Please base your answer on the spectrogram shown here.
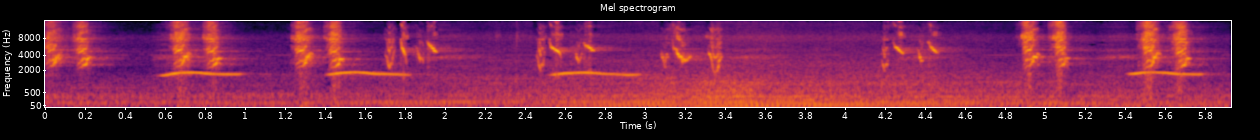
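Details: Mimicry-rich long-tailed shrike song, used as a lure for other shrikes and carrying sparrow-fight imitations: scratchy, buzzy chatter bursts interspersed with brief downslurred whistled notes about once a second.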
